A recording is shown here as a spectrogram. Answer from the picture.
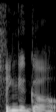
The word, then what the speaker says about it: Vingegaard: namelijk dat Jonas Vingegaard ook in de Vuelta zal starten ja.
